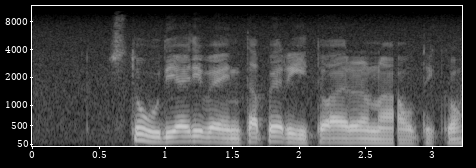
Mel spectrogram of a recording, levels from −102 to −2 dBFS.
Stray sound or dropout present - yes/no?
yes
